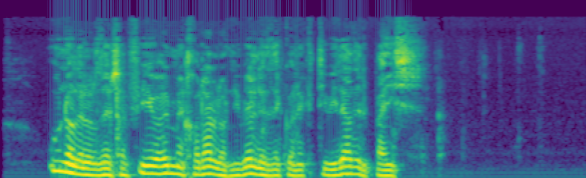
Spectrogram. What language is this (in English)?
Spanish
